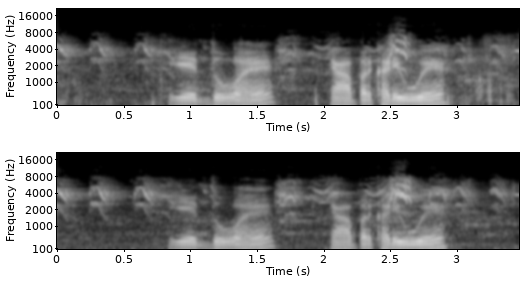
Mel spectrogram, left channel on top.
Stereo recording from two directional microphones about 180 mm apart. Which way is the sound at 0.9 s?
5° right (ahead or behind).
